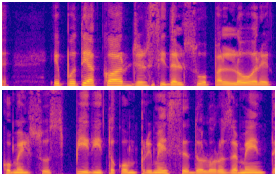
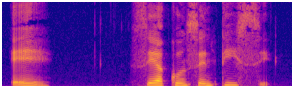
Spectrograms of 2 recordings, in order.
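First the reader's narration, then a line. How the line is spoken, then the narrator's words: Very sweet voice. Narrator (Italian): egli chiese alla fine con una voce molto dolce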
